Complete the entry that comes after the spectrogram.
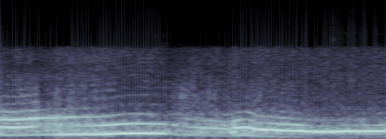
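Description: Rally car engines drone loudly and continuously outdoors, a steady buzzing roar whose pitch dips briefly midway, then rises and settles again as the cars pass. No one speaks.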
